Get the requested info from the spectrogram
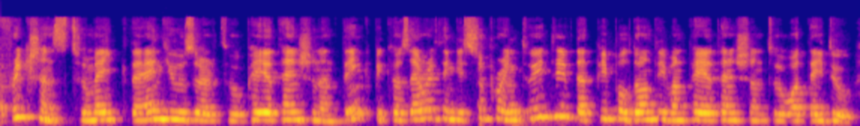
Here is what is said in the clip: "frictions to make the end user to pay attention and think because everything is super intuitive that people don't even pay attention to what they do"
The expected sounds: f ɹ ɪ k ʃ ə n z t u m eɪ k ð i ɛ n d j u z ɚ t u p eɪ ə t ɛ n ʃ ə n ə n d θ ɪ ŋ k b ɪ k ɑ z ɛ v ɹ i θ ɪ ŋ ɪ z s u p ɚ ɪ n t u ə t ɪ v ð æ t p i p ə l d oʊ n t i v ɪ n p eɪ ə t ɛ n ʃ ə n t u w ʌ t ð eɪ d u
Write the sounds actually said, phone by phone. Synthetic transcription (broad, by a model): f ɹ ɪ k ʃ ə n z t u m eɪ k ð i ɛ n d j u z ɚ t u p eɪ ə t ɛ n ʃ ə n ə n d θ ɪ ŋ k b ɪ k ɑ z ɛ v ɹ i θ ɪ ŋ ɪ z s u p ɚ ɪ n t u ə t ɪ v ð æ t p i p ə l d oʊ n t i v ɪ n p eɪ ə t ɛ n ʃ ə n t u w ʌ t ð eɪ d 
